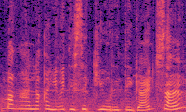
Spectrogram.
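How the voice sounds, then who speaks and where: A woman's voice: very high-pitched, a little fast, fairly bright tone, a little hiss or hum. An actress playing a concerned, insistent female co-worker at a mansion in a radio drama, with an Ilocano accent. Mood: urgent.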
